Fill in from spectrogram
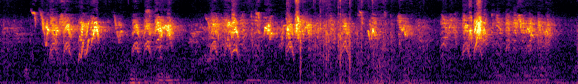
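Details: A bird chirps as it eats, giving a steady run of short, high twittering notes across the whole stretch, some louder chirps standing out near the middle and near the end, over faint low background noise.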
